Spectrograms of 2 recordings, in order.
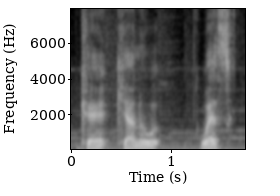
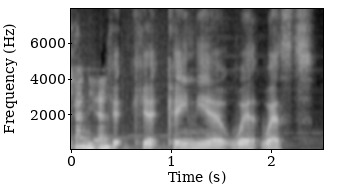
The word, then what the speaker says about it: Kanye West: Keanu West? What was his name? Kanye West.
